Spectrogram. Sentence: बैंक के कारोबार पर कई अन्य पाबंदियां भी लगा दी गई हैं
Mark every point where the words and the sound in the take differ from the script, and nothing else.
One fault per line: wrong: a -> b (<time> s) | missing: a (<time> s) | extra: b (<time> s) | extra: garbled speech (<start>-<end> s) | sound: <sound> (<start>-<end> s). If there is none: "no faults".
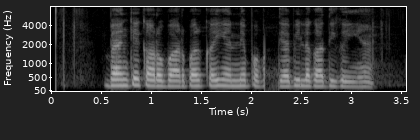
sound: dropout (2.1-2.3 s)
